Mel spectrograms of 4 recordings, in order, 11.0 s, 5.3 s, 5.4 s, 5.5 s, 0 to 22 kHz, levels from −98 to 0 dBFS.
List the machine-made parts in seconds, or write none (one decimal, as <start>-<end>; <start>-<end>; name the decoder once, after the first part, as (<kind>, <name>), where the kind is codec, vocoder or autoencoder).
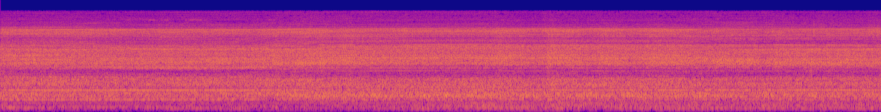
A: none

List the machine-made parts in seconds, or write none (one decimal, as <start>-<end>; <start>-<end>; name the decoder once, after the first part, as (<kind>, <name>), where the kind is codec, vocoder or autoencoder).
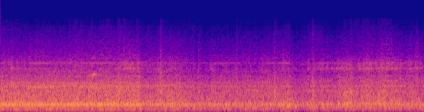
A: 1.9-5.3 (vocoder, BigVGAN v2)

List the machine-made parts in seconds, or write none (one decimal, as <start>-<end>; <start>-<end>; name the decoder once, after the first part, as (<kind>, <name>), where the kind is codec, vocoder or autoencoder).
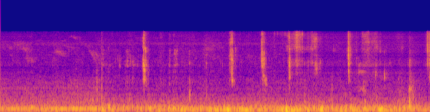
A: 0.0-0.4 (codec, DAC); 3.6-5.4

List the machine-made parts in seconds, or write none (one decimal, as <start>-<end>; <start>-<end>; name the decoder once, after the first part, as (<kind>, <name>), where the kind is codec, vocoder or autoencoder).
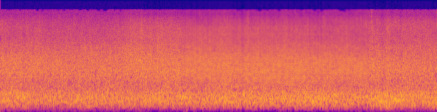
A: 2.3-4.6 (vocoder, Vocos)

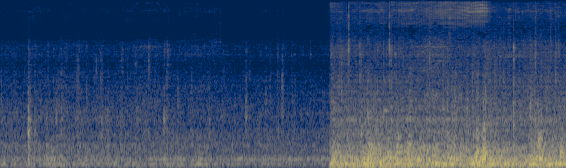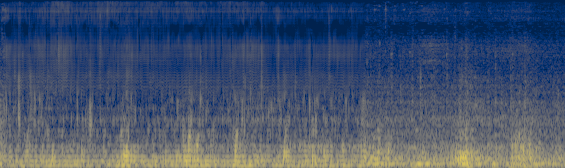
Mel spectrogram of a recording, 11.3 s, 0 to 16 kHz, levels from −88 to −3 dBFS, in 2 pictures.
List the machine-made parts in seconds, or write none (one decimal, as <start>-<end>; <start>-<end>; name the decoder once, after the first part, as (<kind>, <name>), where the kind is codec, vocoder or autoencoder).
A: 5.7-9.3 (vocoder, BigVGAN v2)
